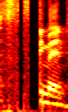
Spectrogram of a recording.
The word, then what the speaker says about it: cement: Now, the word cement here has two syllables. Now, so it's C then ment. So it's cement. You don't say cement, it's cement.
